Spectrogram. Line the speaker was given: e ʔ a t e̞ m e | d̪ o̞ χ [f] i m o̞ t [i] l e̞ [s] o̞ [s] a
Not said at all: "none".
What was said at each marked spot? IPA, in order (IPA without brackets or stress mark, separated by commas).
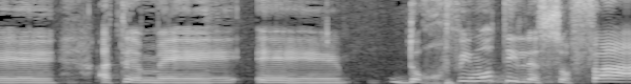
f, i, s, f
